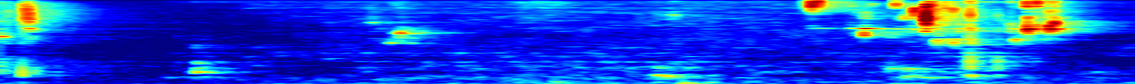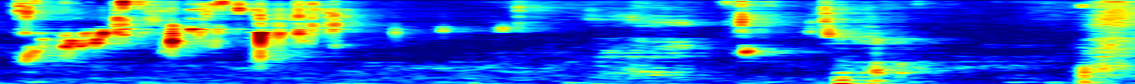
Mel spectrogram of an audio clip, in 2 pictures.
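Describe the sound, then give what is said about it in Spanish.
Milk being poured onto cereal, with soft splashing and crackly, wet patters that come in uneven bursts over several seconds, then a final thump. The sound is fairly quiet and no one speaks. “Voy a echarle la leche.”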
